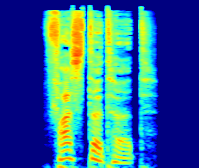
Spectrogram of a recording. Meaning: inflection of fasten: 1. second-person plural preterite 2. second-person plural subjunctive II
- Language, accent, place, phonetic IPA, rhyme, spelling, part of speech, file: German, Germany, Berlin, [ˈfastətət], -astətət, fastetet, verb, De-fastetet.ogg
